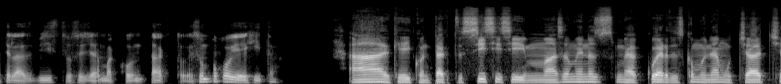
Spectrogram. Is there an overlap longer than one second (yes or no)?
no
